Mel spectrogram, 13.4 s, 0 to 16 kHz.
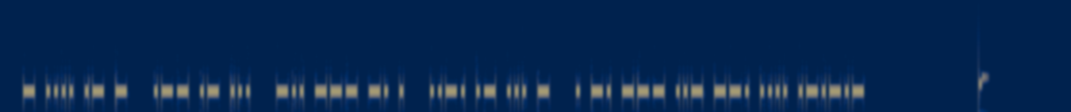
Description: Morse code, heard as a keyed tone, about 25 wpm, 700 Hz. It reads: THAT WAS DONE FAST ENOUGH.
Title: Sentences from Top 1000 Words - Review Part 2 - 25wpm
